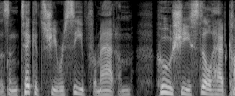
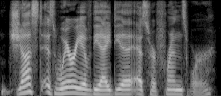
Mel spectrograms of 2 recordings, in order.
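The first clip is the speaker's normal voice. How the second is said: ordinary delivery, nothing marked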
